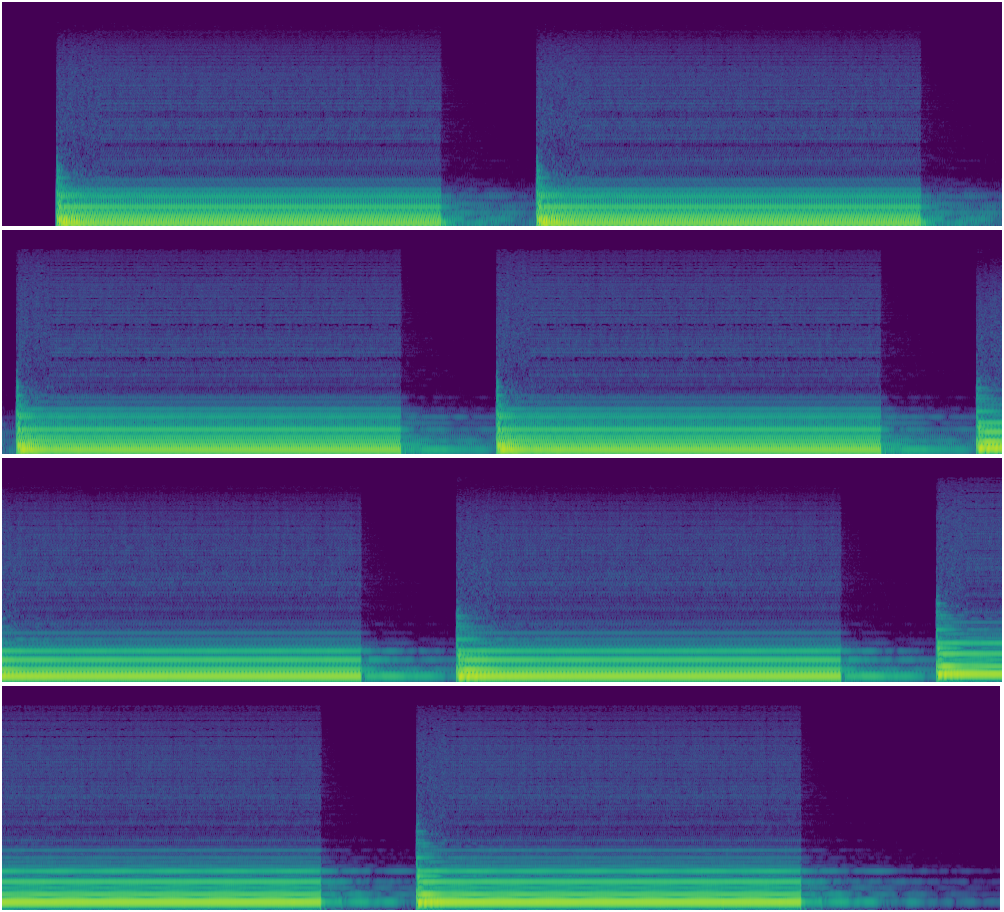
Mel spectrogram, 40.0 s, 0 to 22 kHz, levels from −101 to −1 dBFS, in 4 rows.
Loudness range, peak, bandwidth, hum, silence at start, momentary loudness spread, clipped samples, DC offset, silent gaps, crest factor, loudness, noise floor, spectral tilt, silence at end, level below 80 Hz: 7 LU; -6 dBFS; 1.5 kHz; none; 0.55 s; 8 LU; under 0.1%; under 0.1%; none; 16 dB; -24 LUFS; -67 dBFS; -11 dB/octave; 1.55 s; -26 dBFS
